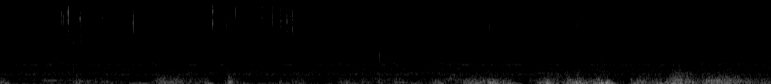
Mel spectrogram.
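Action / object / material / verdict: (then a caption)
scrape / synthetic fur microphone windscreen / synthetic fur / none. Long green-painted fingernails and fingertips scratch and brush a soft, grey, fluffy synthetic-fur windscreen covering the head of a white USB microphone. The result is a close, deep rustling and scraping, with brief bright clicky ticks early on. The rustling swells louder and heavier toward the end.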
